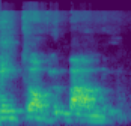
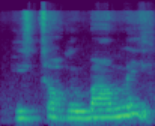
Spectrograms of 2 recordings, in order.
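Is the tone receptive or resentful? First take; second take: resentful; receptive. First: It sounds offended and resentful. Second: It sounds open and accepting. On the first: The listener feels attacked by the teaching. The speaker calls it wrong. "Don't sit in the teaching and say" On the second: The listener takes the teaching as a mirror. The speaker calls it right. "sit in the teaching and say"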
